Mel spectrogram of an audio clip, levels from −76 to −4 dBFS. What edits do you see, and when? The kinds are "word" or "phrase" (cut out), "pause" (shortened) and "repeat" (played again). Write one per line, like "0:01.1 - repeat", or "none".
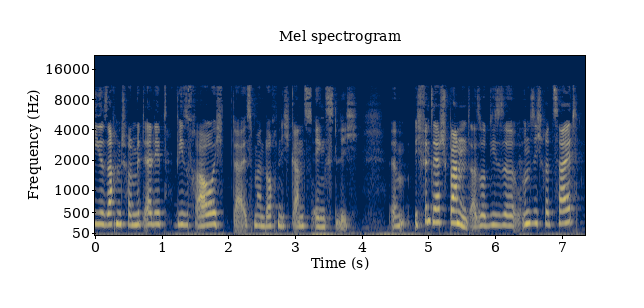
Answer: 0:01.1 - word
0:01.4 - word
0:01.9 - word
0:02.6 - word
0:03.2 - word
0:05.0 - word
